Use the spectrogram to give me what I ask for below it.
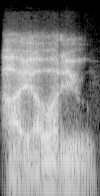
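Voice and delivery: possessed other voice. Retold or imitated. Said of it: "when she was the other, other person".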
